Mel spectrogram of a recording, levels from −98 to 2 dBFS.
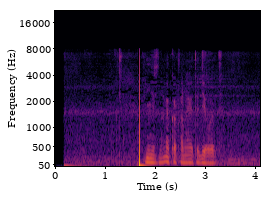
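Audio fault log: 0.00–2.61 s adaptive stream starting at a low bitrate: thin, synthetic-sounding treble and smeared speech until a sudden, gapless jump in clarity, as playback moves from a very low-bitrate version to a better one.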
